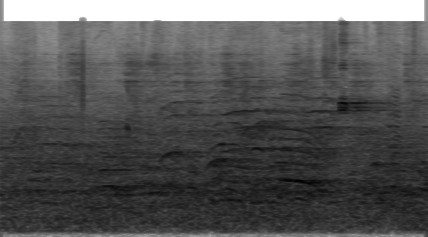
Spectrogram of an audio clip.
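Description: Many voices echoing through a large arena, then a short, sharp referee's whistle about three and a half seconds in, restarting the wrestling from referee's position.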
